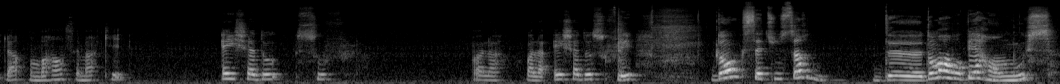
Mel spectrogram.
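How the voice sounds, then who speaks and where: A woman with a Swiss French accent, chatting casually through a makeup haul and often pausing to search for words. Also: on the high side. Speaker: beauty vlogger. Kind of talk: casual product haul chat.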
